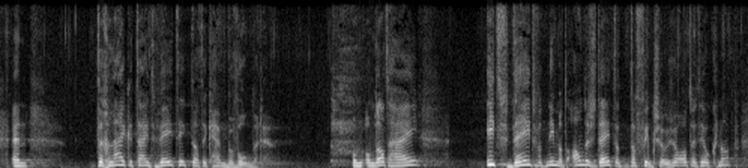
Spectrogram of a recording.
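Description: A man speaks at a high pitch with ordinary pitch variation and long, frequent pauses. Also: moderate pace. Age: 30s. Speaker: pastor. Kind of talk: sermon. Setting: church. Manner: halting.

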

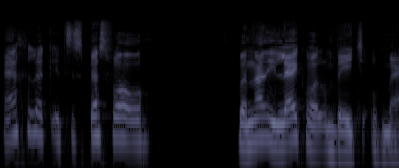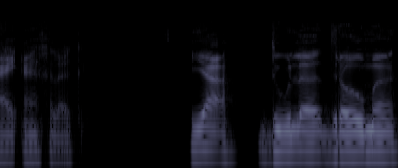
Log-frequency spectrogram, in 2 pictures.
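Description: Very wide pitch swings from a man at a medium pitch and moderate pace, with long, frequent pauses, a dry, close sound with no echo and a quiet background. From Curaçao. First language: Papiamentu (speaking Dutch). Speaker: children's book author. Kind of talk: interview. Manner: halting.

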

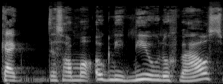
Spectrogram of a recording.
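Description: Medium pitch from a woman, very clean recording and silent background. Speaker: business coach and podcaster. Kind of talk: solo podcast monologue, business advice. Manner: animated, casual, direct address to listener.

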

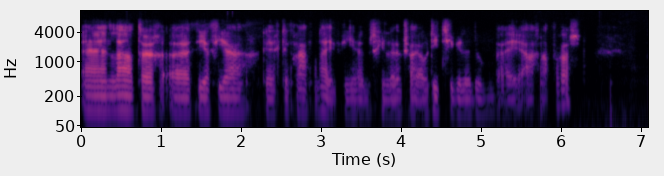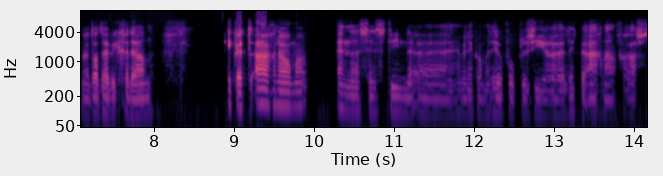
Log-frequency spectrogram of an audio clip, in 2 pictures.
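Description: A man's very deep, low pitch in a bright, sharp tone, with fairly even intonation at a moderate pace and a dry, close sound with no echo. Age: 40s. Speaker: improv theatre player and tournament director. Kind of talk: casual interview.

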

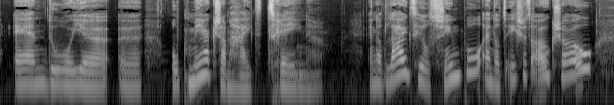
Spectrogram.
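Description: Dry and close with no echo, a woman speaks at a medium pitch and fairly slow pace, her dark, mellow tone moving through very wide pitch swings. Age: 40s. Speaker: psychologist. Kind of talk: interview.

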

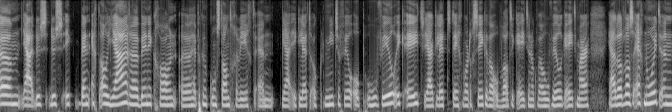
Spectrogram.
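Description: A woman with a plain, everyday voice, medium pitch and fairly even intonation, at a moderate pace, with a dry, close sound and no echo. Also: very clean recording, silent background. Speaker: podcast host and Ayurveda coach. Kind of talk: solo educational podcast.

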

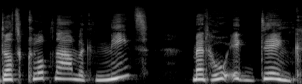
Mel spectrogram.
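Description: Delivered at a very slow pace with ordinary pitch variation, the speech comes through as a very clean recording, dry and close with no echo and a silent background. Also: woman. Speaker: business coach. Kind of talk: solo podcast monologue. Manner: casual.

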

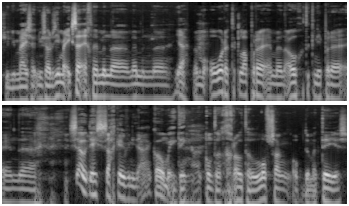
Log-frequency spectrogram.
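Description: Talking at a fairly quick pace, a man uses a fairly low pitch and a dark, mellow tone, with ordinary pitch variation. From Netherlands, Harderwijk (Veluwe). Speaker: orchestra musician. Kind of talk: casual chat. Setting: brasserie.

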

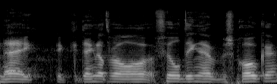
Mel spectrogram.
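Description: A man speaks with monotone, flat intonation while noticeable background noise plays. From Netherlands, Gelderland (Warnsveld). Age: 30s. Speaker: football club youth coordinator. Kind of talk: podcast interview. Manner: hesitant, many fillers.

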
